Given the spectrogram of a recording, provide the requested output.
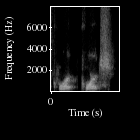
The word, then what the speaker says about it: Quaritch: Stephen Lang returns as, how do you pronounce Quaritch? I think it's Quaritch.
